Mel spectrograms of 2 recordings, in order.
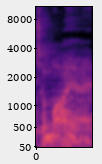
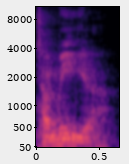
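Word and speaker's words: Tamiya: uh Taya and it's wrong but we always pronounce it Tamaya and I'm now gotten out of the habit of calling it that you know my dad my dad always pronounced it Tamia but then he's from another country and and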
